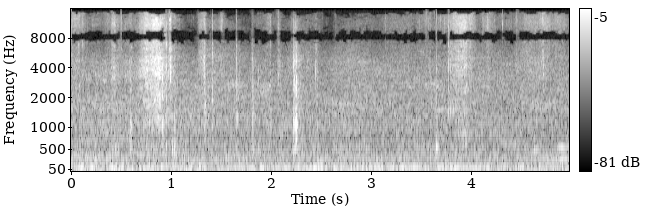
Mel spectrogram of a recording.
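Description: Steady low background rumble, with a few faint light clicks or rustles about one, two and four seconds in.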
